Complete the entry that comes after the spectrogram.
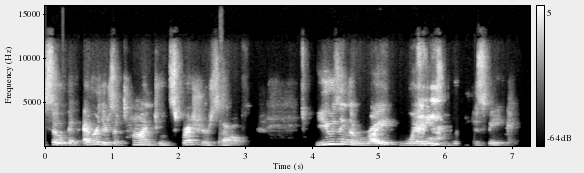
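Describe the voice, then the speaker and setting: At a fairly slow pace, a woman talks in a medium-pitched, somewhat breathy voice with lively intonation and big swings in loudness. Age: 70s. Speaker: business consultant. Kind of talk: interview.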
